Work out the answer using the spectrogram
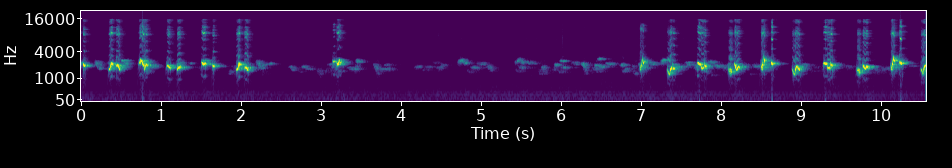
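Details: Yellow-vented bulbul in rapid ropel song to draw answers from other bulbuls: quick bubbly chirps, then a pause filled by soft scattered notes, then another burst of loud chirps at a brisk pace.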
